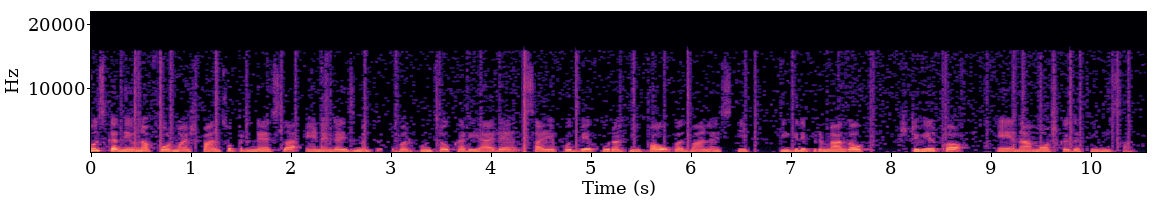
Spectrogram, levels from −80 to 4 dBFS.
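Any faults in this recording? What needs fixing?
Overdone noise removal runs throughout the speech. The reduction pushes individual frequency bands down or out whenever they sit near its noise estimate, so quieter speech detail disappears too: the background drops and breaks up into twinkling specks. To prevent it, set the noise reduction gentler, taking off only a few decibels so that some natural background remains.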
